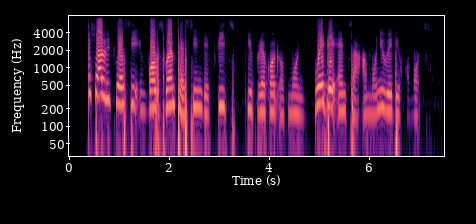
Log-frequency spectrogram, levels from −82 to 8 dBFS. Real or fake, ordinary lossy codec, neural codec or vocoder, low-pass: real; none; none; 7.2 kHz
